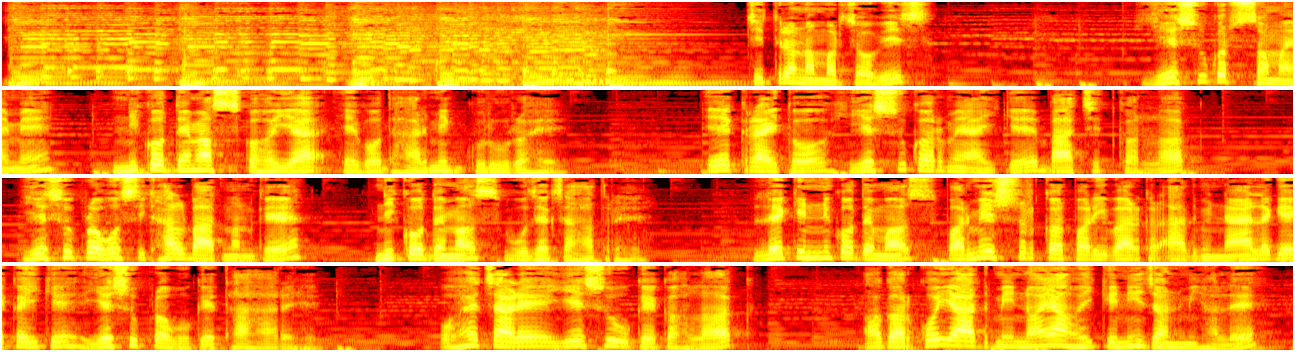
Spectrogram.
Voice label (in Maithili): good news maithili, nt drama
